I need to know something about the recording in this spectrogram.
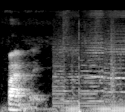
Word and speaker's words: finally: feel comfortable here next finally two syllables fine leave finally okay we have a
